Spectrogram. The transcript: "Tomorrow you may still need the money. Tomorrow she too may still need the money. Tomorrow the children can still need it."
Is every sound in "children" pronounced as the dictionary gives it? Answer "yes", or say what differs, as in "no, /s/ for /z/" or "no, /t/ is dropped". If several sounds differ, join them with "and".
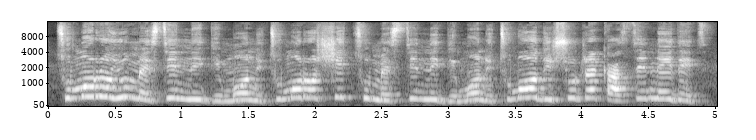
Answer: no, /ʃ/ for /tʃ/ and /l/ is dropped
